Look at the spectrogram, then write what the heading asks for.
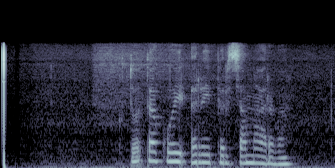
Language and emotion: Russian, neutral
